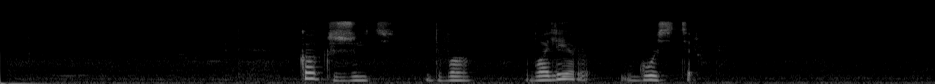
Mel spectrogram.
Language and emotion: Russian, sad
